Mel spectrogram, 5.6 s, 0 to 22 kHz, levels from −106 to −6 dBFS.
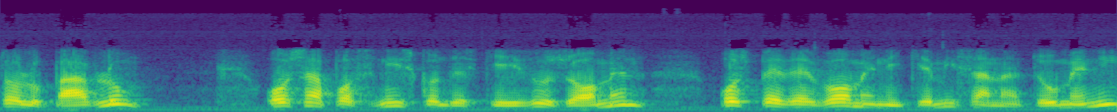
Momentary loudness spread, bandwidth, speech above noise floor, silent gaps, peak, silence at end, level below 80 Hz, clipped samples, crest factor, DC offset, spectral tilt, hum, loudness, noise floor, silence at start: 7 LU; 3.7 kHz; 29 dB; none; 0 dBFS; 0 s; -62 dBFS; under 0.1%; 18 dB; under 0.1%; -9 dB/octave; 50 Hz at -50 dBFS; -18 LUFS; -46 dBFS; 0 s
